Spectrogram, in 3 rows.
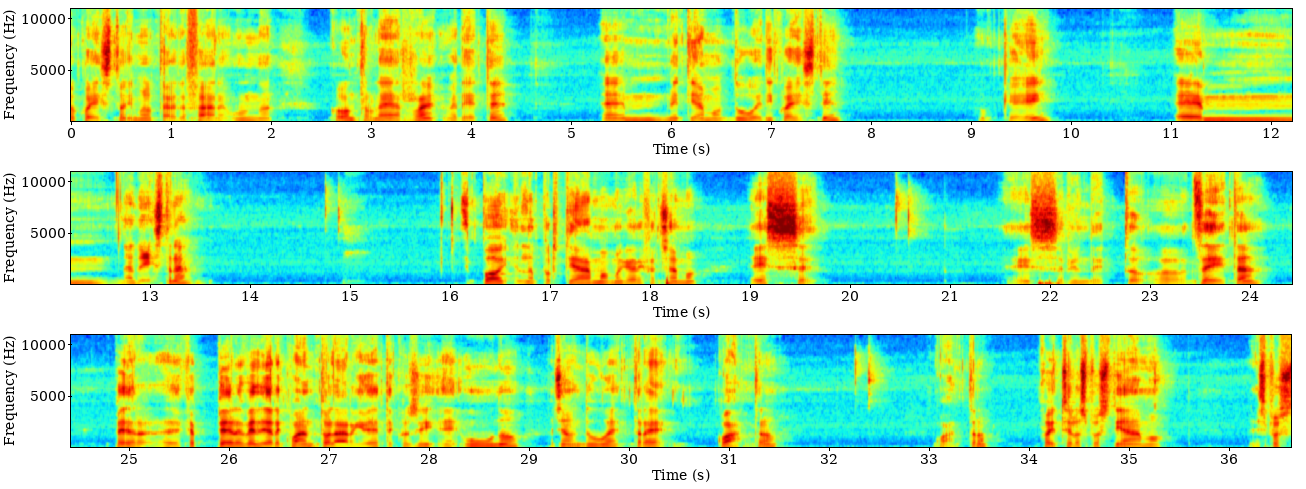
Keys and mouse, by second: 2.9 ctrl+r, 21.9 s, 34.3-36.1 drag.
